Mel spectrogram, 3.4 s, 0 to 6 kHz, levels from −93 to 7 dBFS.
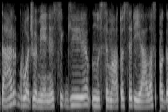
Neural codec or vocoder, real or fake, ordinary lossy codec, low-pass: vocoder, 44.1 kHz, 128 mel bands, Pupu-Vocoder; fake; Opus, 64 kbps; 5.4 kHz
